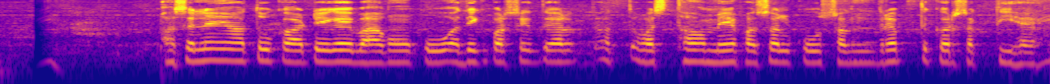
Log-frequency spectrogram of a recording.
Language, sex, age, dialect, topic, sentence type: Hindi, male, 18-24, Kanauji Braj Bhasha, agriculture, statement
